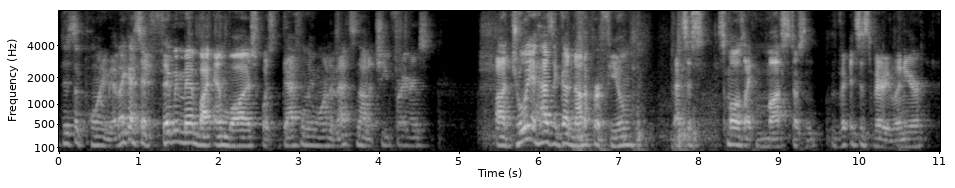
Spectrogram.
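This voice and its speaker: A young man hosting a fragrance livestream and reading out viewer comments in an easygoing way, his voice going a little hoarse. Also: medium pitch, normal speed, roomy sound, slight background noise. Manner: laid-back, loose, says bro and man a lot. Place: room at home.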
